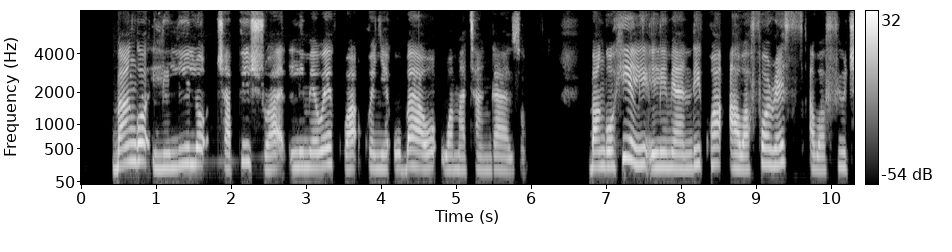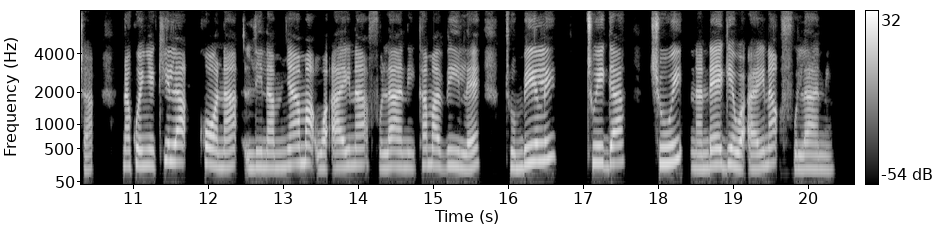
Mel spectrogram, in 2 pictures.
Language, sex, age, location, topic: Swahili, female, 18-24, Kisii, education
